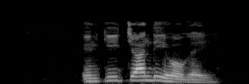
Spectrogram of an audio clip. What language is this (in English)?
Urdu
